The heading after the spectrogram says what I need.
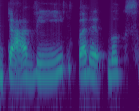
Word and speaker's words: David: to clarify it's pronounced David but it looks like David and this is because he's French so this is the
